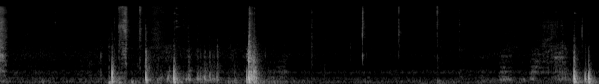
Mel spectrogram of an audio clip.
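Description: Tape being worked onto a plastic gun mold by hand: a handful of sharp clicks, the loudest about two and a half seconds in, then faint scattered ticks and handling noise.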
